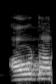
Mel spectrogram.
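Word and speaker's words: aorta: उसके बाद ऊपर का जो हिस्सा है, तीन छोटे छोटे पाइप लाइक स्ट्रक्चर है, उसको बोल रहे हैं आओटा। आर वहां पर साइलेंट रहता, आओटा प्रोनाउंस करेंगे उसको।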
